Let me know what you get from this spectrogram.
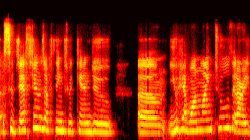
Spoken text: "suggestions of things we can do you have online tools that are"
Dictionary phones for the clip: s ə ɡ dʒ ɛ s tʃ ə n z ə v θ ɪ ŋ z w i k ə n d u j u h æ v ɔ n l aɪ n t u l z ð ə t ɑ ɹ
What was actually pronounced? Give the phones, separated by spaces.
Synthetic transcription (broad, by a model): s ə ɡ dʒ ɛ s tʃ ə n z ə v θ ɪ ŋ z w i k ə n d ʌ j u h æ v ɔ n l aɪ n t u l z ð ə t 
